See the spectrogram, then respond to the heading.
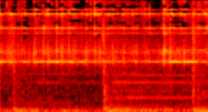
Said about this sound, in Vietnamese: Cái chuông đồng bị chạm vào kêu lên leng ca leng keng.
